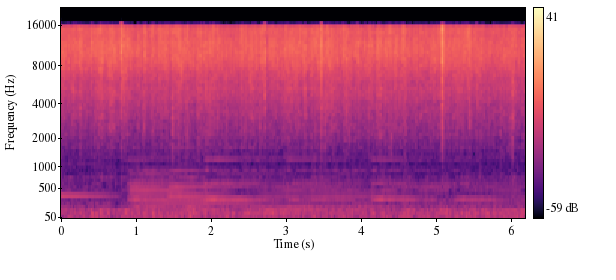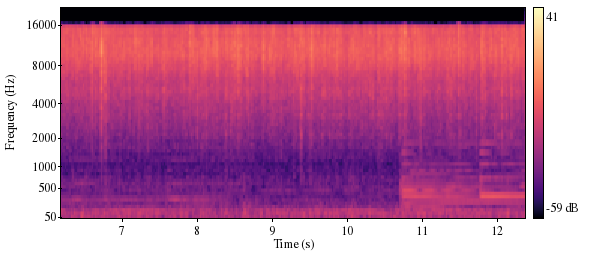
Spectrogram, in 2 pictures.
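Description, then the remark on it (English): A steady crackling fire hisses softly, with a few sharp pops standing out, layered over a low sustained harmonic drone that fades briefly and returns near the end. “There is no light leaking in from anywhere, and all you can hear is the relaxing, cozy sounds of the occasional pop and hiss from the fire that radiates and nurtures your comfort more and more.”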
